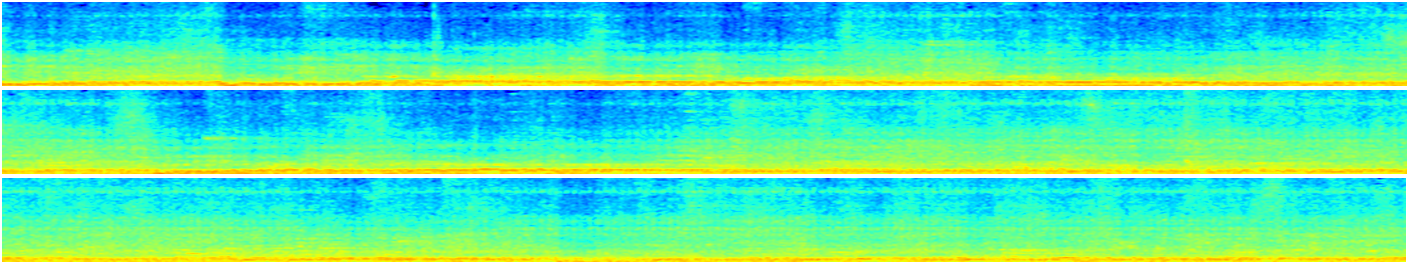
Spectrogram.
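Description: A large crowd chatters and murmurs in an echoing hall.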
